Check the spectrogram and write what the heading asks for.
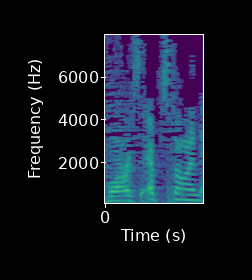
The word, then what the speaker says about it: Boris Epshteyn: I'm back with Boris Epshteyn and Erica Payne.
